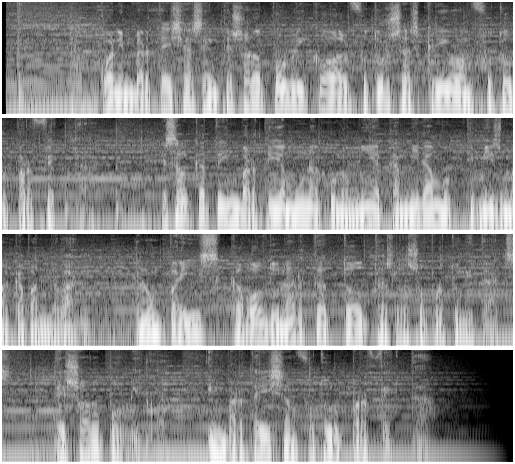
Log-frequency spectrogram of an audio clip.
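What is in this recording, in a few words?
Catalan, Commercial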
